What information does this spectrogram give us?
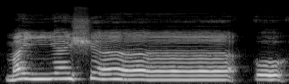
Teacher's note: Hamzah atau alif ada di tenggorokan bawah ya.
